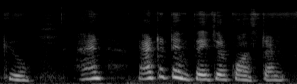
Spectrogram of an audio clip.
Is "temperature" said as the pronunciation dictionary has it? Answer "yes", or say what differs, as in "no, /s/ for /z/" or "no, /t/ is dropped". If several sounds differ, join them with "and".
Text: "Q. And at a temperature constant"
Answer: no, /ɹ/ is dropped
